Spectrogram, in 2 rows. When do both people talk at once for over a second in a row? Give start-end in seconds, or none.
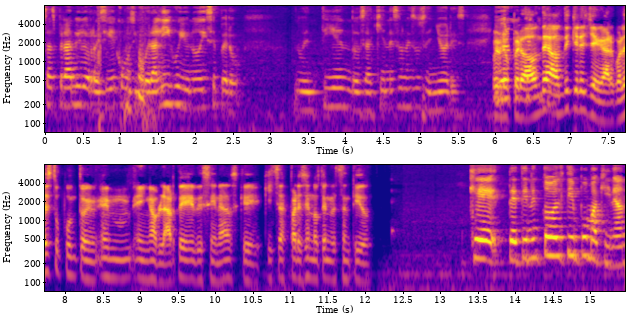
none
